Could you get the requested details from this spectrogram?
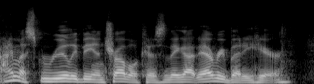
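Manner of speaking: ordinary talk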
